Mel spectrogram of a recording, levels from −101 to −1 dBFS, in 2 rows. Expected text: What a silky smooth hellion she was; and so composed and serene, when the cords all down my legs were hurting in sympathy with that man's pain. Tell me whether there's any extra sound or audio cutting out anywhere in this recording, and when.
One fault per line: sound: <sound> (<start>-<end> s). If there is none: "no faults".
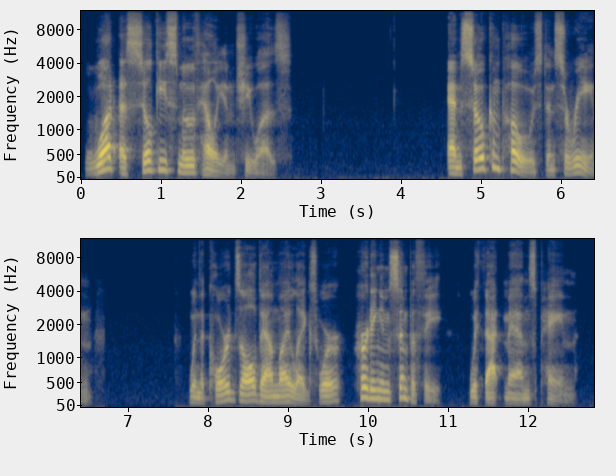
no faults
